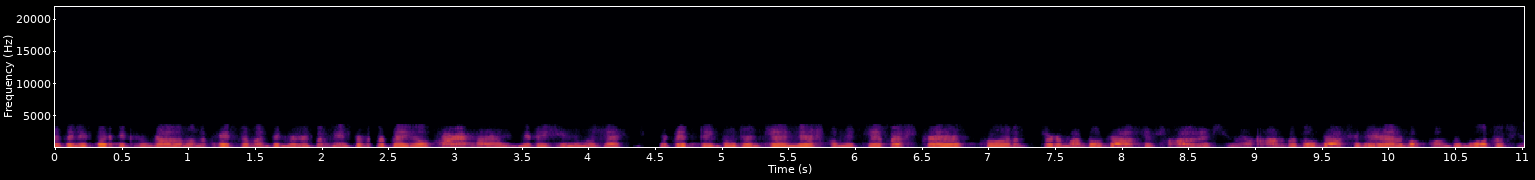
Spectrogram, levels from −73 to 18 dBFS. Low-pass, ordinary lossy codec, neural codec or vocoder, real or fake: 3.6 kHz; MP3, 24 kbps; codec, 16 kHz, 0.5 kbps, FreqCodec, smaller model; fake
